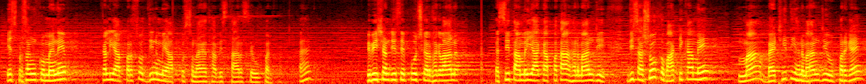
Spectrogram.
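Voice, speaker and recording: A man's voice: high-pitched, a bit bright. A man from Purvanchal with a Purvanchal Hindi accent, a devotional storyteller who tells sacred tales in a folksy way, speaks directly to his audience, and breaks into sung verses. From Purvanchal, India. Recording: long hall reverb with music.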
